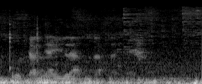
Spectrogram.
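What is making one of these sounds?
A young woman talks calmly.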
